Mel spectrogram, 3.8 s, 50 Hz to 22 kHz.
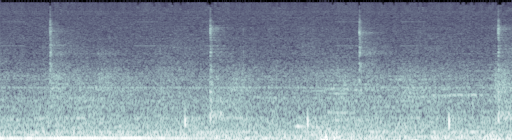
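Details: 2007 Honda Odyssey with EVAP low purge flow codes (P0497), engine stopped, purge control solenoid commanded by a scan-tool actuation test: crisp, evenly spaced clicks about once a second, so the valve responds.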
